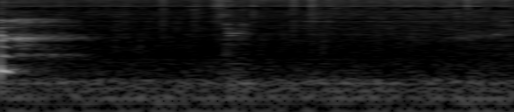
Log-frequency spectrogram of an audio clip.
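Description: Bacon cream cheese rangoons are dropped into hot frying oil, giving a steady, soft crackling sizzle close by that fades slightly after the first splash, with no talk.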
